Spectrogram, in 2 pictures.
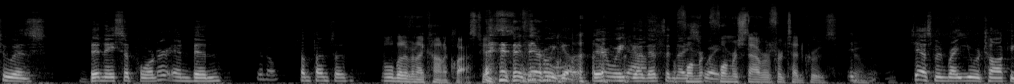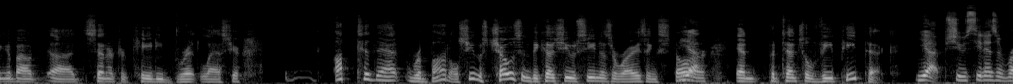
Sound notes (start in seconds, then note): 7.6 laughter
